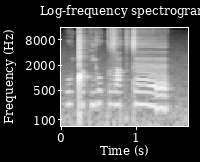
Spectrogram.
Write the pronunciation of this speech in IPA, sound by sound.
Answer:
u ǃ ə k j o k zˤ i k t ɛː

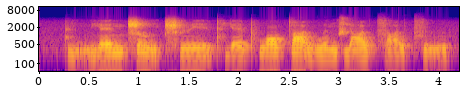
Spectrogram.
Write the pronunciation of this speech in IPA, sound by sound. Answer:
t̪ ḭ˨˩ n l j ɛ˥ n ʈ͡ʂ ɤ˥˩ ŋ ʈ͡ʂʰ ɻ̩˥ e˥˩ ɪ̯ t̪ʰ j ɛ˥ pʰ w ɔ˥ t̪ ɑ˥˧ ʊ̯ l w ə˥˧ n ɕ j ɑ˥˩ ʊ̯ t͡s ɑ˧˥ ʊ̯ t͡s ɹ̩˨˩˦

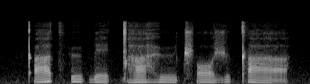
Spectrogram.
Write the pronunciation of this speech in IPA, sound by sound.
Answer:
kʼ a t͡sʼ ʉ ɓ e ɡ͡ǀ a ɦ ʉː t͡ʃʼ ɔ ʒ ʉ kʼ a

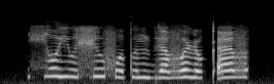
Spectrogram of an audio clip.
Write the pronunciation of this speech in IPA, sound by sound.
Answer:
ç ɤ j ɯ ʃ ɯ f ɤ t̪ ɯ n bʲ a v ə ɳ ɤ kʼ æ v

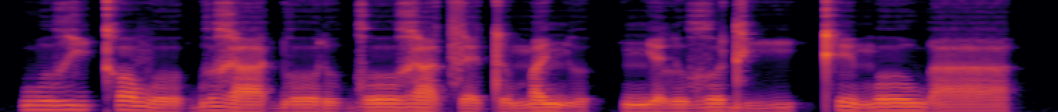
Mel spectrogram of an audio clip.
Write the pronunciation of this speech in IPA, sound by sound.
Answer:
w u˦ ɣ i˦ kʰ ɔ˦ β oː˨ ɡ͡b ʊ˦ ɣ aː˨ ɡ͡b oː˨ ɾ u˨ ɡ oː˦ ɣ a˦˨ t͡s ɛ˨ t ʊ˨ m a˦ ɲ ʊ˨ | ɲ ɛ˨ l u˨ ɣ o˦ d iː˨˦ | kʰ ɪ˦˨ m oː˦ w aː˨

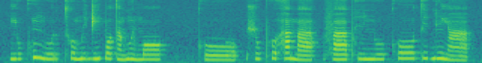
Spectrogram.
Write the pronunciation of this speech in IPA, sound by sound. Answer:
j u˨ kʰ ũ˦ ŋ uː˨ r tʰ ʊ˦˨ m i˦ d͡ʒ ĩ˦ k͡p ɔ˦ t ã˨ ɡʷ ĩ˦˨ m ɔ˦ | kʰ oː˨ | ʃ u˨ pʰ ʊ˦˨ h a˦ m a˨ | f aː˨ pʰ i˨ ɲ uː˨ kʰ oː˦ t i˦ ɡ ĩ˦ j ã˨

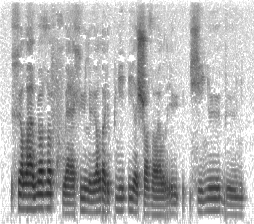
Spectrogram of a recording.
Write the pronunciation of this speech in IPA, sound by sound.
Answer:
x ʏ˦ lˠ a˦ w ʉ˦ ðˤ y˦ f xʷ æː˨ x y˦ l ʏː˨˦ lˠ ɾ ʏ˨ ɾ y˦ kʷ ʎ i˦ ʔ i˦˨ ə̯ ʃ ʏ˨ ðˤ ʏː˨ lˠ r y˦ ʔ | ç i˨ ʎ ʉː˦ b ʉː˨ ʎ

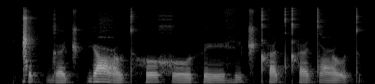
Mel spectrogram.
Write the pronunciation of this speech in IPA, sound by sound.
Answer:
ǁ e k ɡ ɜ t͡ʃ pʲ ɜ ʕ o t h o x o θ e ɦ i t͡ʃ qʰ e t qʰ i t ʕ o t

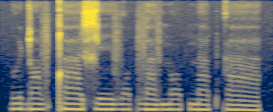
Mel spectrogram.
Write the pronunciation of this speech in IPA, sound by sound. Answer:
l ə ɖ ɑ v ǃ aː ɕ eː v ɔː p v a v n ɔː p n aː p k aː

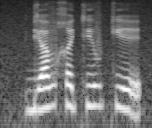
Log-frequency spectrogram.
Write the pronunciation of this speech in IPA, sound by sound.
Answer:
ɡʲ a v χ e kʲ ɘ v kʲ e

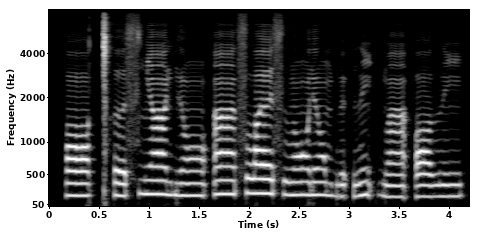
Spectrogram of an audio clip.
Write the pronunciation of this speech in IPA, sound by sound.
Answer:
ɒː˨ ǀʰ əː˨ s ʎ ãː˦ ɡʲ ɔ̃ː˨ ʔ ãː˦ s lˠ ɛː˦ s ð ɔ̃ː˧ ɾʲ ɔ̃˧ b ʏ˨ ʔ ð ĩ˧ ʔ b ãː˨ ʔ ɒ˧ ð ĩ˧

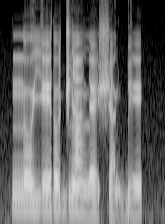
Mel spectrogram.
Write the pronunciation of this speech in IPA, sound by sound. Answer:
n o˦ j e˦ ɾ o˦ d͡ʒ ã˦˨ l ɛ˨ ʃ a˨ ɡ͡b e˧

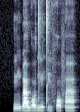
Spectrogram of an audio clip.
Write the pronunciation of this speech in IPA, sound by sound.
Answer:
ĩ˦ ɡ͡b a˧ w ɔ˦ d ĩ˧ t i˧ f ɔ˧ f ã˦

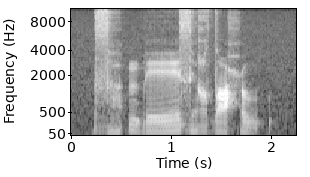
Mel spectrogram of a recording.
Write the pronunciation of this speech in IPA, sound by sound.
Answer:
z a̤ ʔ m b eː z e̤ ʁ dˤ a ħ u ʔ

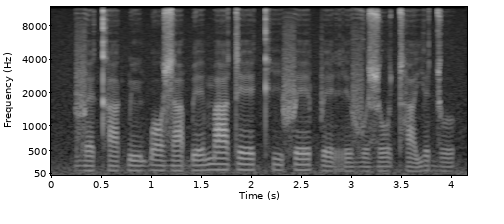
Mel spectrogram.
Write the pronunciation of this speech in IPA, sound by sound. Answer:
v ɛ˨ kʰ a˨ k͡p ĩ˨ ɓ ɔ˨ z a˨ ɓ e˨˦ m aː˦ t eː˦ kʰ i˦˨ f eː˦ p e˨ r ɪ˨ v ʊ˨ z oː˨ tʰ a˨ j ɪ˦ d ʊ˦

